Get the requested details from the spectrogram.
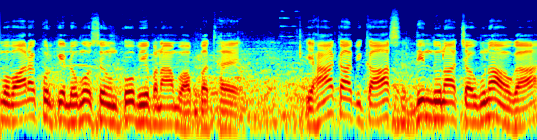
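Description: Over noticeable background noise, a man speaks at a fairly slow pace with ordinary pitch variation and a dry sound with no echo. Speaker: party politician. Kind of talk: interview answer. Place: hall.

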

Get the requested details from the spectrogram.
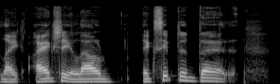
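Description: A man speaks at a fairly quick pace. The sound is dry with no echo, and the background is quiet. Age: 20s. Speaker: interviewee sharing a weight-loss and fitness journey; interviewee. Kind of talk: casual interview. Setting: studio with microphones. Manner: soft-spoken; speaks quietly. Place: studio.

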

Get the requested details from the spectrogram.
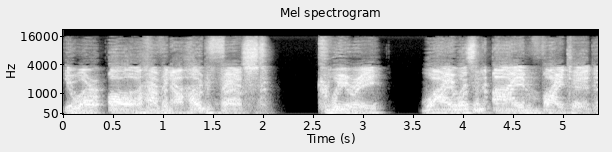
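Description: A man's raspy, very deep put-on character voice at a fairly slow pace. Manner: flat, mechanical.

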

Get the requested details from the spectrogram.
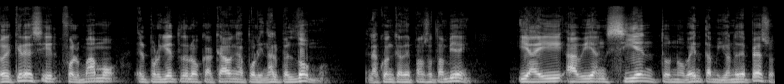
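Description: Moderately paced male speech, pitch varying in an ordinary way. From Dominican Republic. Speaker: senate pre-candidate, politician; candidate, politician. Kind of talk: interview. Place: studio. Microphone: lapel.

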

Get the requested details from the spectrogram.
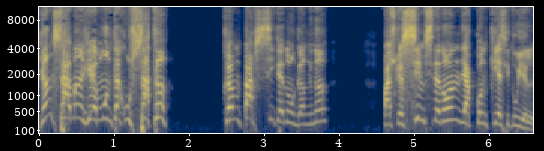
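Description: Long, frequent pauses at a fairly slow pace, in a Haitian accent. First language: Haitian Creole (speaking French). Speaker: journalist. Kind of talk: news commentary.

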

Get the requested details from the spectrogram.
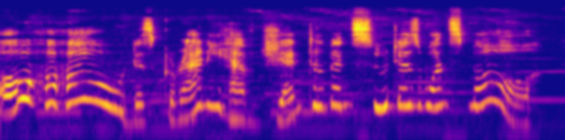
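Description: A put-on character voice, cackling and playful in tone, at an extremely high pitch and a fairly slow pace, with clear music in the background. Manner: cackling, playful.

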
